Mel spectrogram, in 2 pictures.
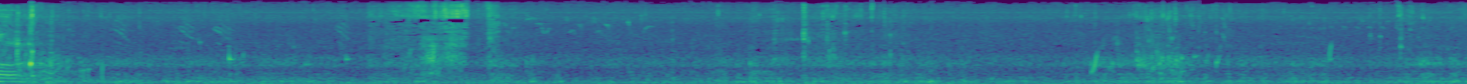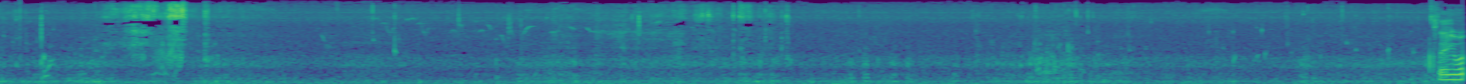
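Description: Lake water sloshing around legs while wading, with a few brief splashes scattered through, as the detector and scoop are worked in the water.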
